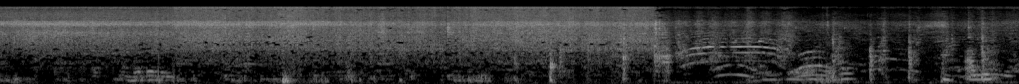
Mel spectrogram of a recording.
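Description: Potatoes sauté in hot oil in a pan with a constant bright sizzle, joined by intermittent stirring scrapes and clatter; partway through the frying grows louder and harsher, with faint voices underneath.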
